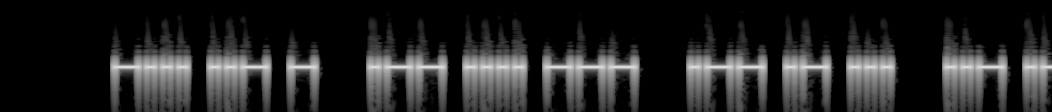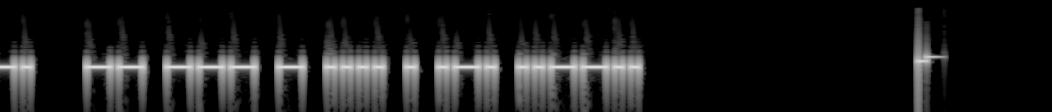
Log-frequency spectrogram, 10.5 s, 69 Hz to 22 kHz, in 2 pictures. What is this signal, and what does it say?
Morse code, heard as a keyed tone, about 30 wpm, 700 Hz. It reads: BUT WHO WAS UR MOTHER?
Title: Sentences from Top 200 Words and Abbreviations 30wpm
